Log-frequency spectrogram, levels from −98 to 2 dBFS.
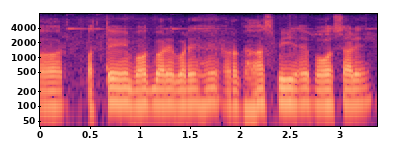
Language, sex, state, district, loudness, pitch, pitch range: Hindi, male, Chandigarh, Chandigarh, -17 LUFS, 115 Hz, 110-115 Hz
